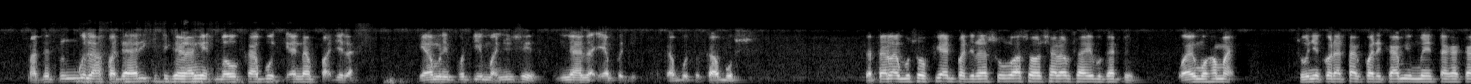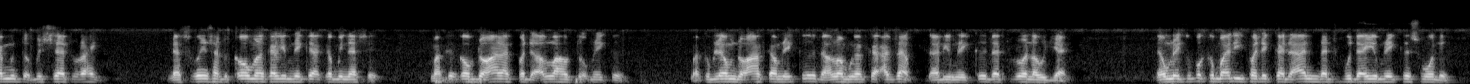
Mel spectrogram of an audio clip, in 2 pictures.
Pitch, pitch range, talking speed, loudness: 130 Hz, 120-135 Hz, 165 wpm, -16 LUFS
